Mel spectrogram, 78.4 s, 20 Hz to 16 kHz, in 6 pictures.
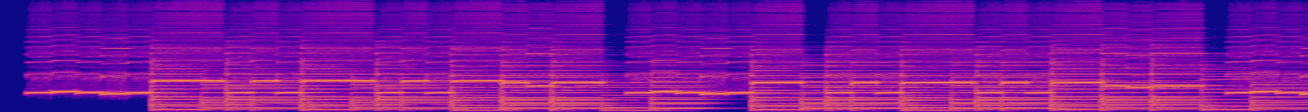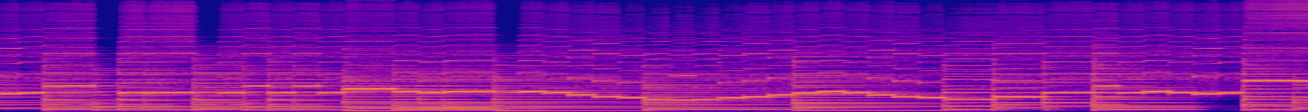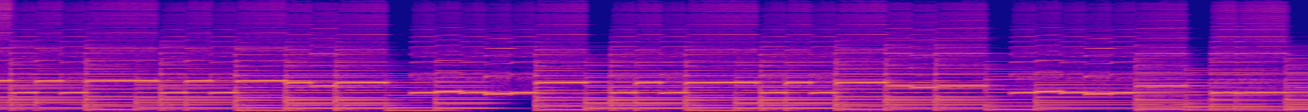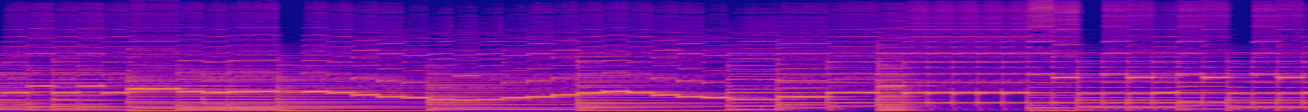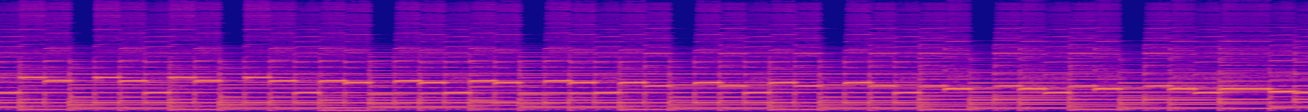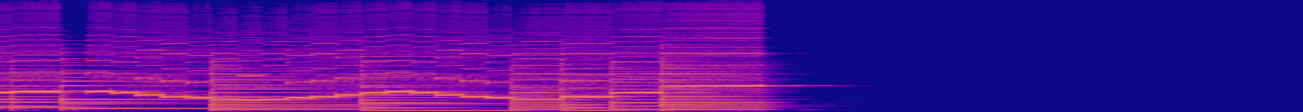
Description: Alto Recorder
A minor (Sounding Pitch) (View more A minor Music for Alto Recorder )
3/4 (View more 3/4 Music)
Venezuelan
